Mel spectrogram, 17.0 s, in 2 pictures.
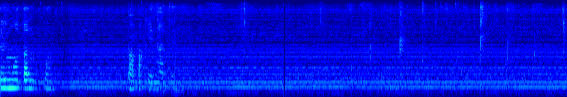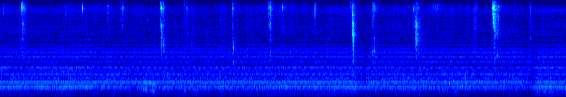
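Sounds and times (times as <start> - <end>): steady electrical hum: 0.0 - 17.0
woman chewing food: 2.9 - 17.0.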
